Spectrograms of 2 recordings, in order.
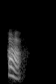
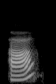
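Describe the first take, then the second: First: The pitch falls sharply from high. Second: The pitch rises from mid to high. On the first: "Comme l'accent grave" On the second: "Le ton qui monte"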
